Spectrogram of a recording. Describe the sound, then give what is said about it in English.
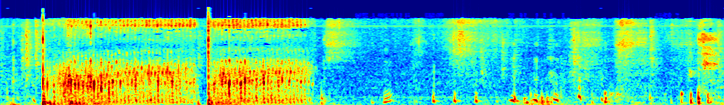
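During a cat tribute on the show The Reverend Is In, a person imitates a cat with a loud, rough growling snarl lasting about three seconds, followed by quieter short voiced sounds that resemble talking. “But you are good at making these cat sounds.”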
